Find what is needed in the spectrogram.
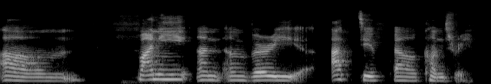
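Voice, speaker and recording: Medium pitch from a woman with a Colombian accent. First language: Spanish. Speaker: university international advisor. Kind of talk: presentation.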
